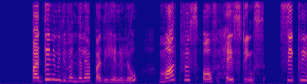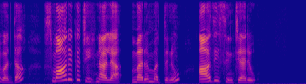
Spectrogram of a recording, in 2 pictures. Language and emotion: Telugu, neutral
